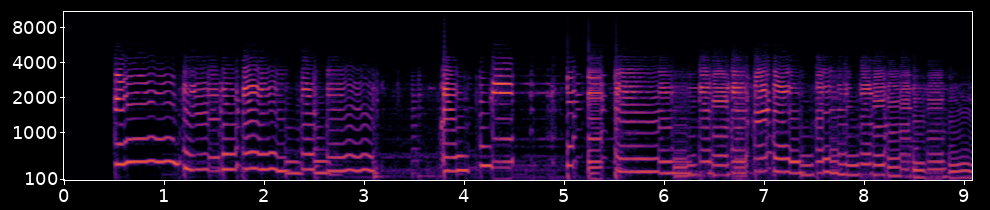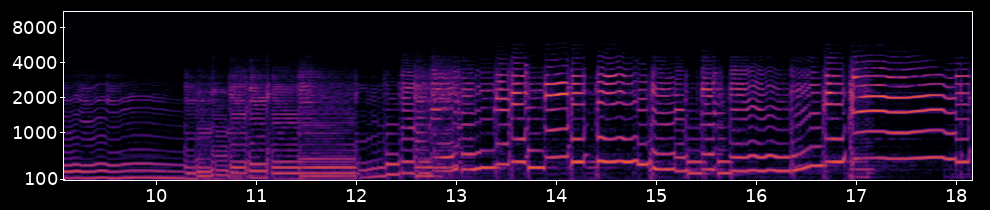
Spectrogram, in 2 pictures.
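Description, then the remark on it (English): Crunchy, distorted electric guitar through a Gatekeeper GKP H Plus pickup, playing a riff of sustained chords and single notes, thick and harmonically rich, with a brief pause near the middle before the playing resumes at full level. “you remember Mike when you were recording, he got pretty crunchy with this one.”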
